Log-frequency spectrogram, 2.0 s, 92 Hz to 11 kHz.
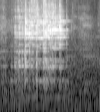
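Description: Metal exhaust pipes from a 4-inch aftermarket diesel exhaust kit knocking and scraping against each other as they are handled: a clatter of about a second with a high metallic ringing.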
